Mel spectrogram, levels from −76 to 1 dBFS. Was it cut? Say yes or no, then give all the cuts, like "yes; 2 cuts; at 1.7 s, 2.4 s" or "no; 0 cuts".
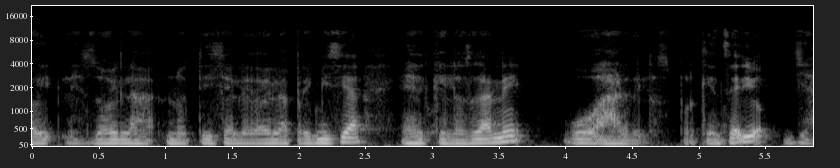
no; 0 cuts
